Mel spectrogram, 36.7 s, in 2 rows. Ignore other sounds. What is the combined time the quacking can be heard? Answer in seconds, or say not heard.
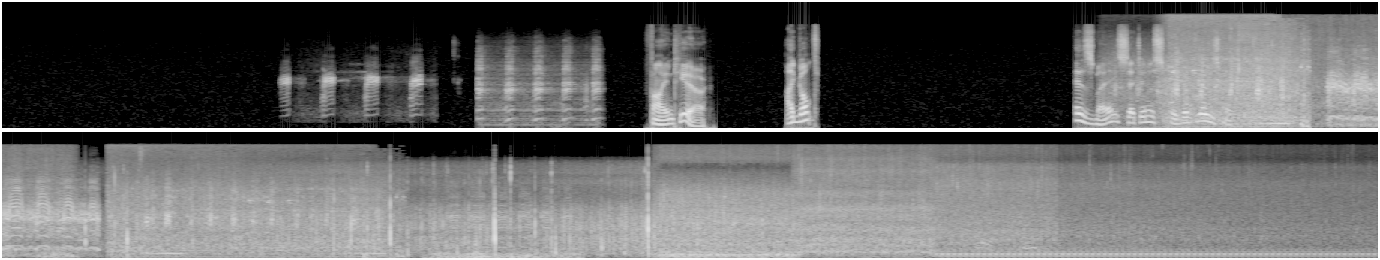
16 s.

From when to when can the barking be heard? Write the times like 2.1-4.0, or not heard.
not heard.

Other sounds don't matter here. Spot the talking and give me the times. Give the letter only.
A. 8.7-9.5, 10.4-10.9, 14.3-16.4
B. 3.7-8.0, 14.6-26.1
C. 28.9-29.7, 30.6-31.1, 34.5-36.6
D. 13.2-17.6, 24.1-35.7
A.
